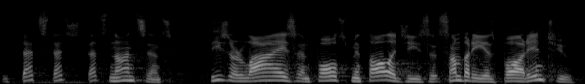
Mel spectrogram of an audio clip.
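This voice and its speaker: A man's voice: fairly high pitch, moderate pace, long reverb tail. A man telling a personal story in a conversational, sermon-like talk, acting out the voices in it. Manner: reflective, conversational, acts out quoted dialogue.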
